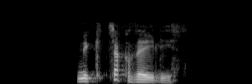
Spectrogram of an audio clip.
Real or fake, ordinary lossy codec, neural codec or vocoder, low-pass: fake; Opus, 32 kbps; codec, 16 kHz, 8 kbps, FunCodec, trained on Chinese and English, 25 frames a second; 7.2 kHz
